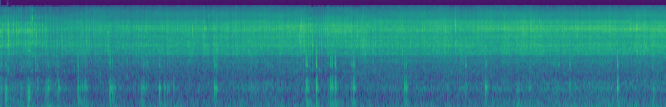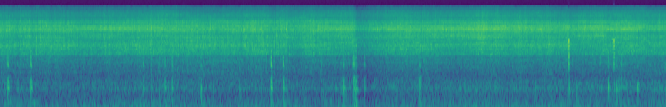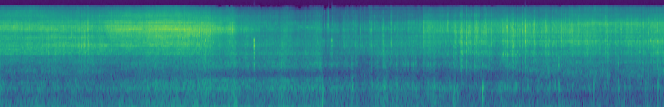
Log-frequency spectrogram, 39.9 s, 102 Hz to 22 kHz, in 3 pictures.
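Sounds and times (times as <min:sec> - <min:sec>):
snowboard sliding on ice: 0:00.0 - 0:39.9
wind buffeting microphone: 0:00.0 - 0:39.9.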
